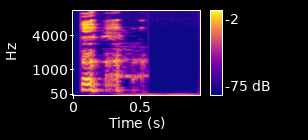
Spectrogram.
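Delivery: short, soft voiceless laugh; quiet amused chuckle. A narrator's reading. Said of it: "هشام ضحك".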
